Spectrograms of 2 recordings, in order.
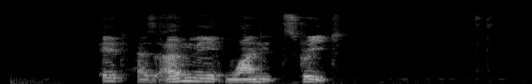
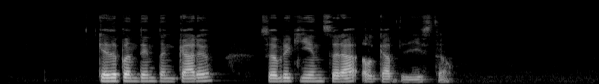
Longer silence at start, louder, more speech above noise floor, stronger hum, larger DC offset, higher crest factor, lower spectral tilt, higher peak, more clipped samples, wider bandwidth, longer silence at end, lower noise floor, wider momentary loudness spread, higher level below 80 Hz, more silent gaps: about the same, 1 s vs 1 s; second, -29 LUFS vs -23 LUFS; about the same, 47 dB vs 47 dB; neither; neither; about the same, 20 dB vs 22 dB; second, -5 dB/octave vs -6.5 dB/octave; second, -12 dBFS vs -4 dBFS; neither; about the same, 11.5 kHz vs 11 kHz; second, 0.55 s vs 1.5 s; first, -75 dBFS vs -69 dBFS; second, 11 LU vs 16 LU; first, -66 dBFS vs -74 dBFS; neither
